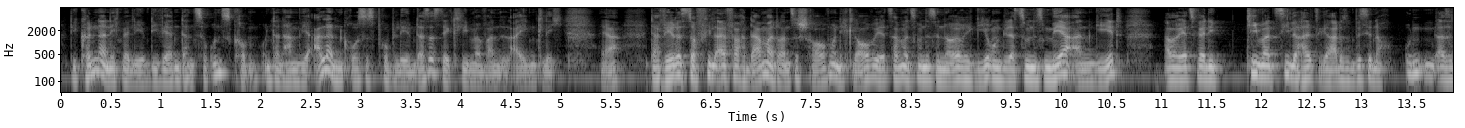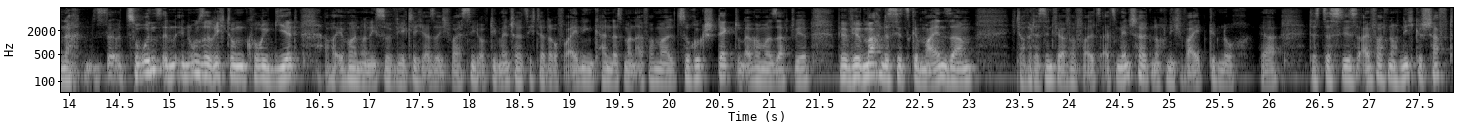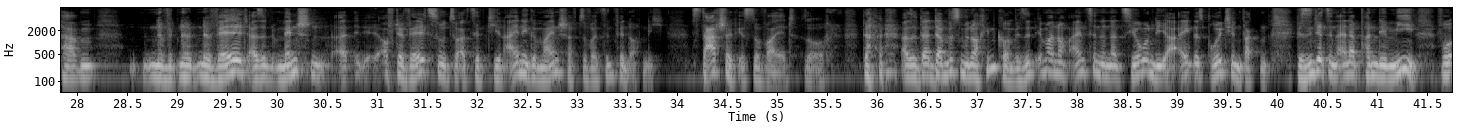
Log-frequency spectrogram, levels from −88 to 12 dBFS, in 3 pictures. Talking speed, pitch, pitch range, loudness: 260 wpm, 120 Hz, 105-130 Hz, -26 LUFS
